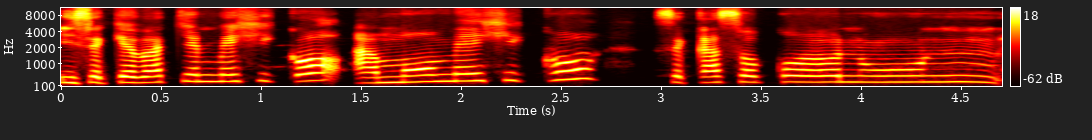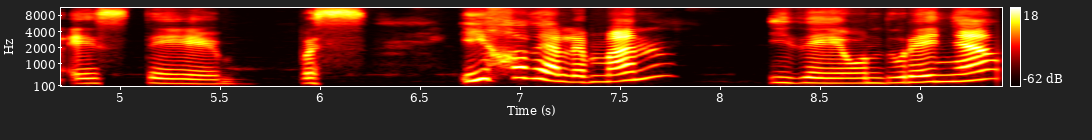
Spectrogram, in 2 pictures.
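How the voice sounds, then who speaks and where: A woman speaks at a very slow pace in a high pitch. Her intonation is lively, and the sound is dry and close with no echo. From Mexico (Mexico City, then Puebla), German-speaking home. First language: German (speaking Spanish). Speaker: German language teacher. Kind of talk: interview.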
